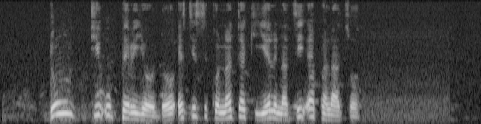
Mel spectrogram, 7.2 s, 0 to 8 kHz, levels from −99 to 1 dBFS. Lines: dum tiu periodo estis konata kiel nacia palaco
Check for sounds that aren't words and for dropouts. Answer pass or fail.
pass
